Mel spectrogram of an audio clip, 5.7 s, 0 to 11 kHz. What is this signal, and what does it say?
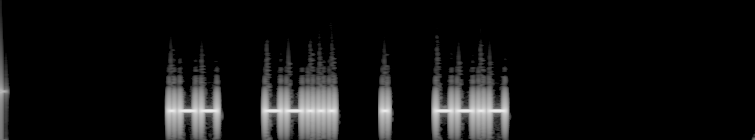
Morse code, heard as a keyed tone, about 32 wpm, spaced as for 17 wpm, 700 Hz. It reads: W7EQ
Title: USA Call Signs - 4 Characters - 3x Character Spacing - 30wpm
